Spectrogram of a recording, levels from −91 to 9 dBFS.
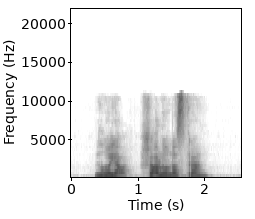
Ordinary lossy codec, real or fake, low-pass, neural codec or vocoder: AAC, 48 kbps; fake; 10.8 kHz; codec, 24 kHz, 1.5 kbps, HILCodec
